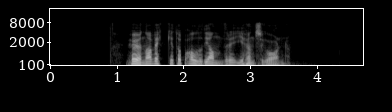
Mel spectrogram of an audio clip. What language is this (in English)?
Norwegian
